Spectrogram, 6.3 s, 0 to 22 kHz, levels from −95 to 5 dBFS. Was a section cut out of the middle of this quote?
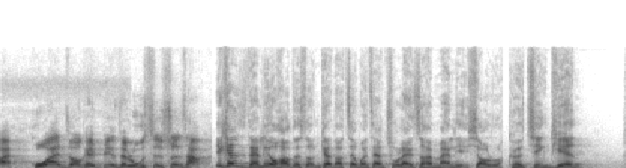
yes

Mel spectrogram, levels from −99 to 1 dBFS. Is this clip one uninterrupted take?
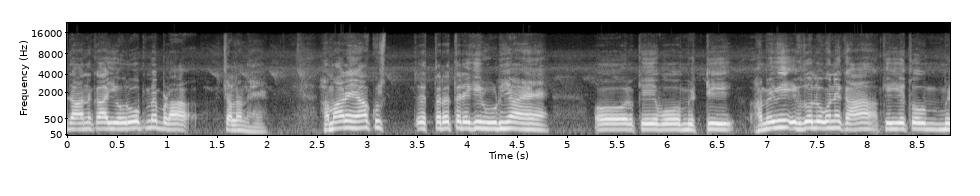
yes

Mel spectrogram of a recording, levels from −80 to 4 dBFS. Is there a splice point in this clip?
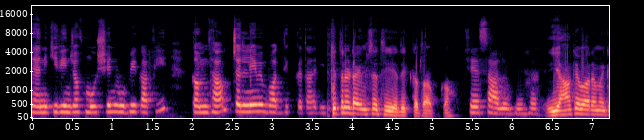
yes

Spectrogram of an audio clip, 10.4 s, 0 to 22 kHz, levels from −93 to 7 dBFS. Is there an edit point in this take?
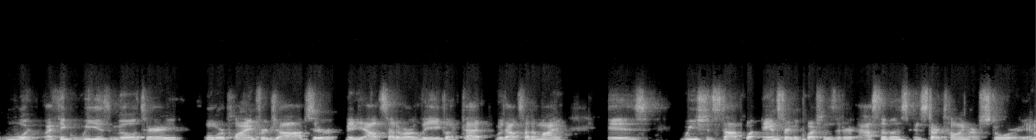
yes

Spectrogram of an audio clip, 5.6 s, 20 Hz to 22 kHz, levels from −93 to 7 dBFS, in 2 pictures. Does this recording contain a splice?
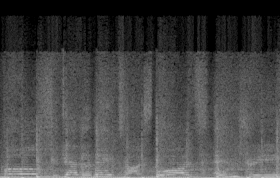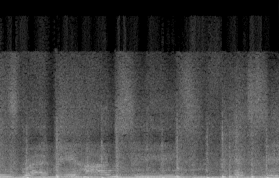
no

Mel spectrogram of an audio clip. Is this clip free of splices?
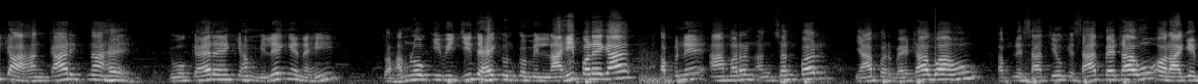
no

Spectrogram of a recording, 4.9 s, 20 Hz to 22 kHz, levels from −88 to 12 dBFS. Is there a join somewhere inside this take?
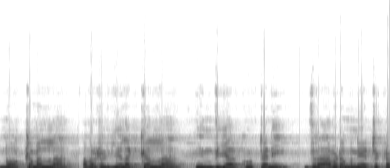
yes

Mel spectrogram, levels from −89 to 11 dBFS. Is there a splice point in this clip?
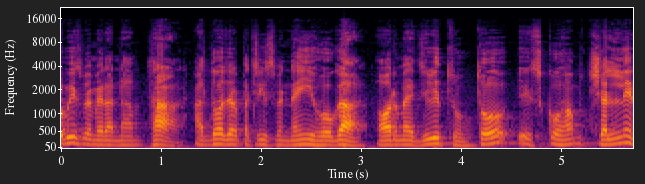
yes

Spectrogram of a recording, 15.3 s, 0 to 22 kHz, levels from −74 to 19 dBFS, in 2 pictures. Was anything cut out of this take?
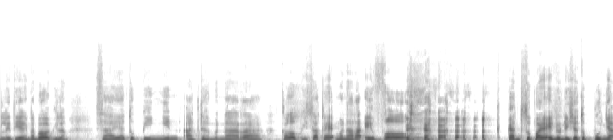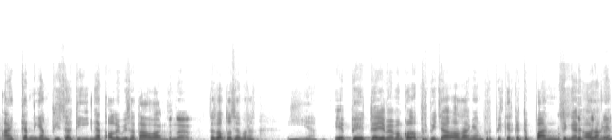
no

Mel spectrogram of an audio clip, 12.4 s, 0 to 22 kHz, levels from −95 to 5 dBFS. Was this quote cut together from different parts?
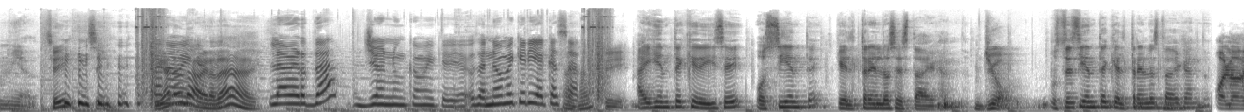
yes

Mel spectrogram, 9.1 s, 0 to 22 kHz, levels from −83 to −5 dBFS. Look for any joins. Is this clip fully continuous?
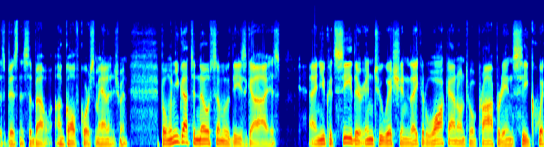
yes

